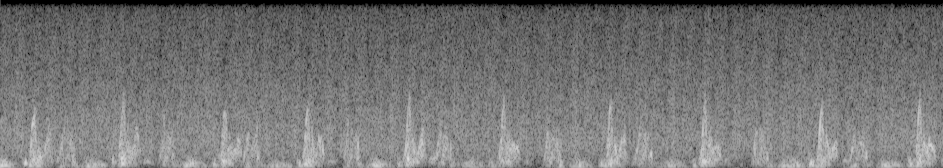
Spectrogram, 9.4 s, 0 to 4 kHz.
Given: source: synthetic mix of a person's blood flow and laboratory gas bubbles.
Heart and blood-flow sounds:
Doppler ultrasound of blood flow; precordium
5.44-5.66 s: bubbles
From the record:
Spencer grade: 1 (occasional bubble signal discernible with the cardiac motion signal, with majority of cardiac periods free of bubbles); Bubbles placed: anywhere in the cardiac cycle

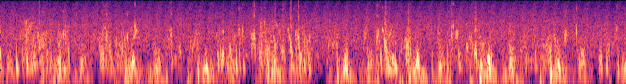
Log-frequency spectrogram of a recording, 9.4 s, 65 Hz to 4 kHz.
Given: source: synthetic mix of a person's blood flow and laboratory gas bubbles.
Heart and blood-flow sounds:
Doppler ultrasound of blood flow; precordium
0.00-0.05 s: bubbles
0.23-0.77 s: bubbles
0.83-1.06 s: bubbles
1.46-2.08 s: bubbles
2.53-2.60 s: bubbles
2.66-2.74 s: bubbles
3.22-3.70 s: bubbles
3.74-3.83 s: bubbles
3.87-4.69 s: bubbles
5.17-5.27 s: bubbles
5.42-5.50 s: bubbles
5.62-5.99 s: bubbles
6.05-6.19 s: bubbles
6.70-6.94 s: bubbles
6.97-7.29 s: bubbles
7.32-7.42 s: bubbles
7.86-7.94 s: bubbles
8.00-8.42 s: bubbles
8.44-8.54 s: bubbles
8.62-8.68 s: bubbles
8.97-9.15 s: bubbles
9.21-9.27 s: bubbles
From the record:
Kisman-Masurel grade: 332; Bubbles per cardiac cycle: rolling drumbeat, 9 or more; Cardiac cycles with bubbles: 50 to 99%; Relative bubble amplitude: moderate (0.250 to 0.450); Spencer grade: 3 (all of the cardiac periods contain showers or single bubble signals, but not dominating or overriding the cardiac motion signals); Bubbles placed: anywhere in the cardiac cycle

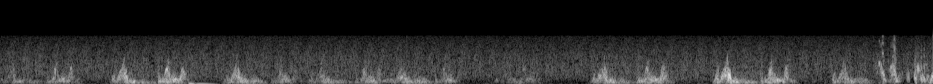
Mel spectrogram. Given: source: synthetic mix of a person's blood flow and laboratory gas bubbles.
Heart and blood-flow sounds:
Doppler ultrasound of blood flow; precordium
8.76-9.03 s: bubbles
9.06-9.11 s: bubbles
9.13-9.33 s: bubbles
From the record:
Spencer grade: 1 (occasional bubble signal discernible with the cardiac motion signal, with majority of cardiac periods free of bubbles); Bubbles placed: anywhere in the cardiac cycle

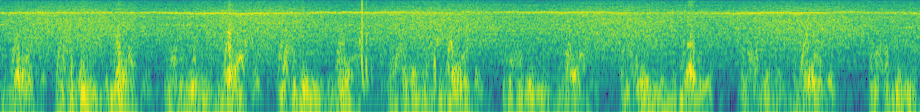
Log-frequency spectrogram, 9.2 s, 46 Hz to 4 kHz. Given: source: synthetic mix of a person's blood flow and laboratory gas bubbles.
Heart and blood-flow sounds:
Doppler ultrasound of blood flow; precordium
3.56-3.75 s: bubbles
4.22-4.41 s: bubbles
From the record:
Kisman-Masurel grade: 112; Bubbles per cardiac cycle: 1 to 2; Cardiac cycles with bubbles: 1 to 10%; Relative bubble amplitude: moderate (0.250 to 0.450); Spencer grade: 1 (occasional bubble signal discernible with the cardiac motion signal, with majority of cardiac periods free of bubbles); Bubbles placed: only in the low amplitude regions of the cardiac cycle

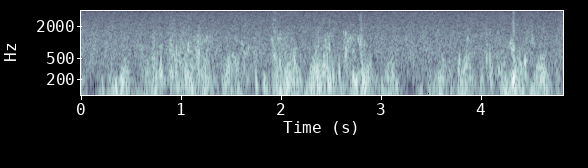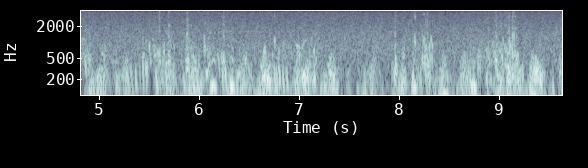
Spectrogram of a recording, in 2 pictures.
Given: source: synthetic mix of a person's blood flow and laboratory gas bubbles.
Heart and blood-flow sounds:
Doppler ultrasound of blood flow; precordium
0.58-0.64 s: bubbles
0.69-1.33 s: bubbles
1.50-2.21 s: bubbles
2.31-2.89 s: bubbles
3.75-3.91 s: bubbles
3.98-4.54 s: bubbles
4.83-4.94 s: bubbles
5.00-5.25 s: bubbles
5.28-5.75 s: bubbles
5.80-6.38 s: bubbles
6.62-7.21 s: bubbles
7.92-8.39 s: bubbles
8.61-9.25 s: bubbles
9.58-9.64 s: bubbles
From the record:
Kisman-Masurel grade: 332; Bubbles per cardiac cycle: rolling drumbeat, 9 or more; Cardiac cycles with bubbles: 50 to 99%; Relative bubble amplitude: moderate (0.250 to 0.450); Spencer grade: 3 (all of the cardiac periods contain showers or single bubble signals, but not dominating or overriding the cardiac motion signals); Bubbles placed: anywhere in the cardiac cycle

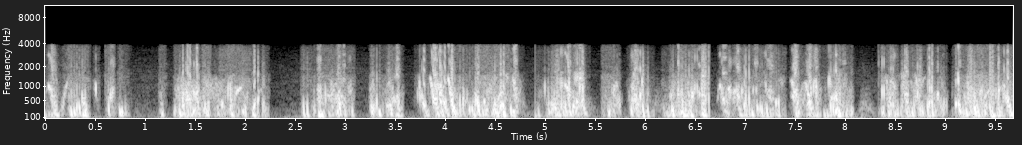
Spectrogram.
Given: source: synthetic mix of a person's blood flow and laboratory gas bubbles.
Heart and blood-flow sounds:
Doppler ultrasound of blood flow; subclavian vein
0.00-0.55 s: bubbles
0.60-0.87 s: bubbles
1.13-1.22 s: bubbles
1.28-2.25 s: bubbles
2.55-3.10 s: bubbles
3.23-3.59 s: bubbles
3.69-4.80 s: bubbles
4.90-5.46 s: bubbles
5.55-5.78 s: bubbles
5.82-6.10 s: bubbles
6.16-6.65 s: bubbles
6.71-8.10 s: bubbles
8.33-9.04 s: bubbles
9.07-9.69 s: bubbles
From the record:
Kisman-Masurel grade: 444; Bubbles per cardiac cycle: continuous sound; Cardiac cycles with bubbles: 100%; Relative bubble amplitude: maximal (0.775 to 0.999); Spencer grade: 4 (maximum detectable bubble signal sounding continuously throughout systole and diastole of every cardiac period, and overriding the amplitude of the normal cardiac signals); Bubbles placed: anywhere in the cardiac cycle

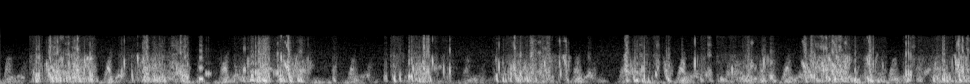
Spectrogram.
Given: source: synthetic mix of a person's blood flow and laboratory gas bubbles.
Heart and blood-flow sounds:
Doppler ultrasound of blood flow; precordium
0.29-0.99 s: bubbles
1.18-1.92 s: bubbles
1.96-2.12 s: bubbles
2.33-3.15 s: bubbles
3.31-3.39 s: bubbles
3.83-4.55 s: bubbles
4.92-5.72 s: bubbles
5.87-5.92 s: bubbles
6.22-6.75 s: bubbles
6.91-7.82 s: bubbles
7.99-8.88 s: bubbles
9.02-9.71 s: bubbles
From the record:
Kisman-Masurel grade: 444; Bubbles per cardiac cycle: continuous sound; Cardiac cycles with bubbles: 100%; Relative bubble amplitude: maximal (0.775 to 0.999); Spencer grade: 4 (maximum detectable bubble signal sounding continuously throughout systole and diastole of every cardiac period, and overriding the amplitude of the normal cardiac signals); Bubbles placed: only in the low amplitude regions of the cardiac cycle

